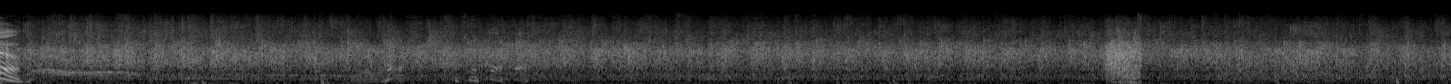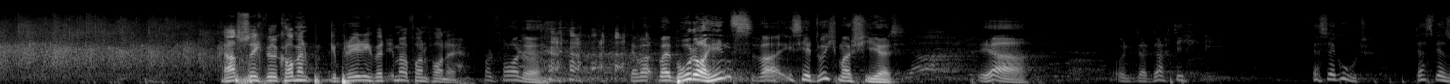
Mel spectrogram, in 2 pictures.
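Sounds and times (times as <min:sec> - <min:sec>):
crowd applauding to welcome a pastor in a gospel church: 0:00.0 - 0:17.4
laughter: 0:03.5 - 0:05.6, 0:19.7 - 0:21.4
speech: 0:16.7 - 0:23.6, 0:24.3 - 0:24.9, 0:25.7 - 0:26.6, 0:27.6 - 0:29.0.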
